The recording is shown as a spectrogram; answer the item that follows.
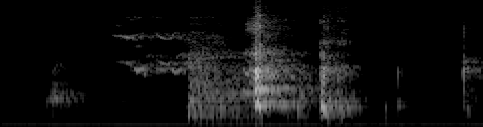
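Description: A man laughing hard in a string of short, breathy bursts with brief silent gaps between them, about five over two seconds.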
